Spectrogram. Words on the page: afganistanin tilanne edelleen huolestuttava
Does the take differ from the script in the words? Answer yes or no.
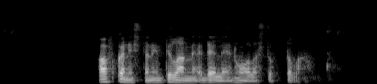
no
